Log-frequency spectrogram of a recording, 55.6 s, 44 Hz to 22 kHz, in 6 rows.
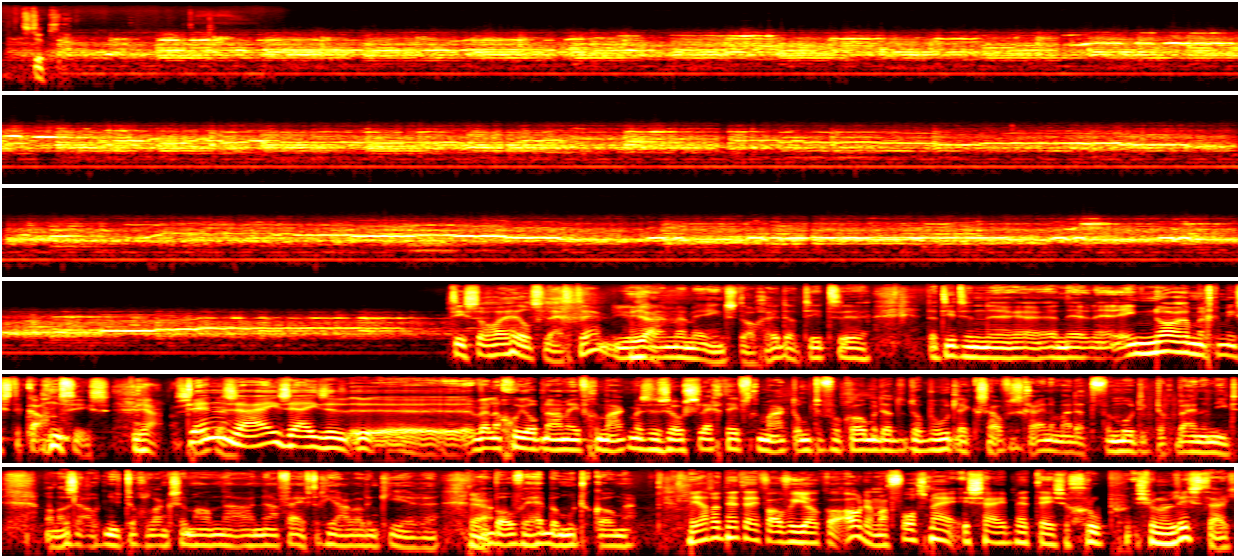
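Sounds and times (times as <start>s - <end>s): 
recorder melody on low-fidelity tape: 0.0s - 31.2s
tape hiss: 0.0s - 55.5s
speech: 0.2s - 0.8s, 31.2s - 55.5s.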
